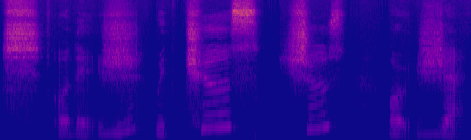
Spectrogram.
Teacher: these sounds start like a plosive and finish like a fricative. These have three stages: closure, stop, and friction. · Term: affricate sounds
